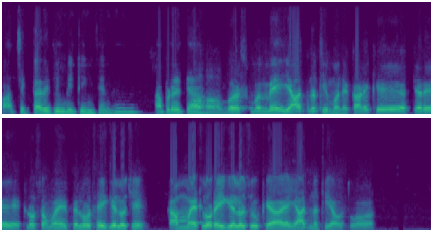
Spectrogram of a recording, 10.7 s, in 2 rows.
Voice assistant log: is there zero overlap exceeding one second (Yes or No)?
Yes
